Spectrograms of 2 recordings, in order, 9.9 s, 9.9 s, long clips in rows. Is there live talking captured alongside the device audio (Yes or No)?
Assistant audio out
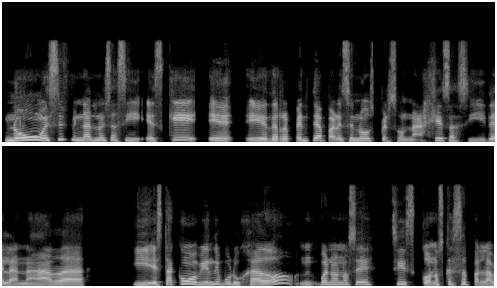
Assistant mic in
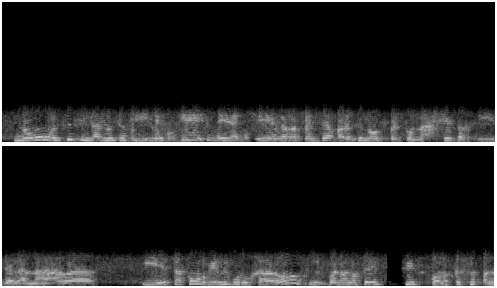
Yes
